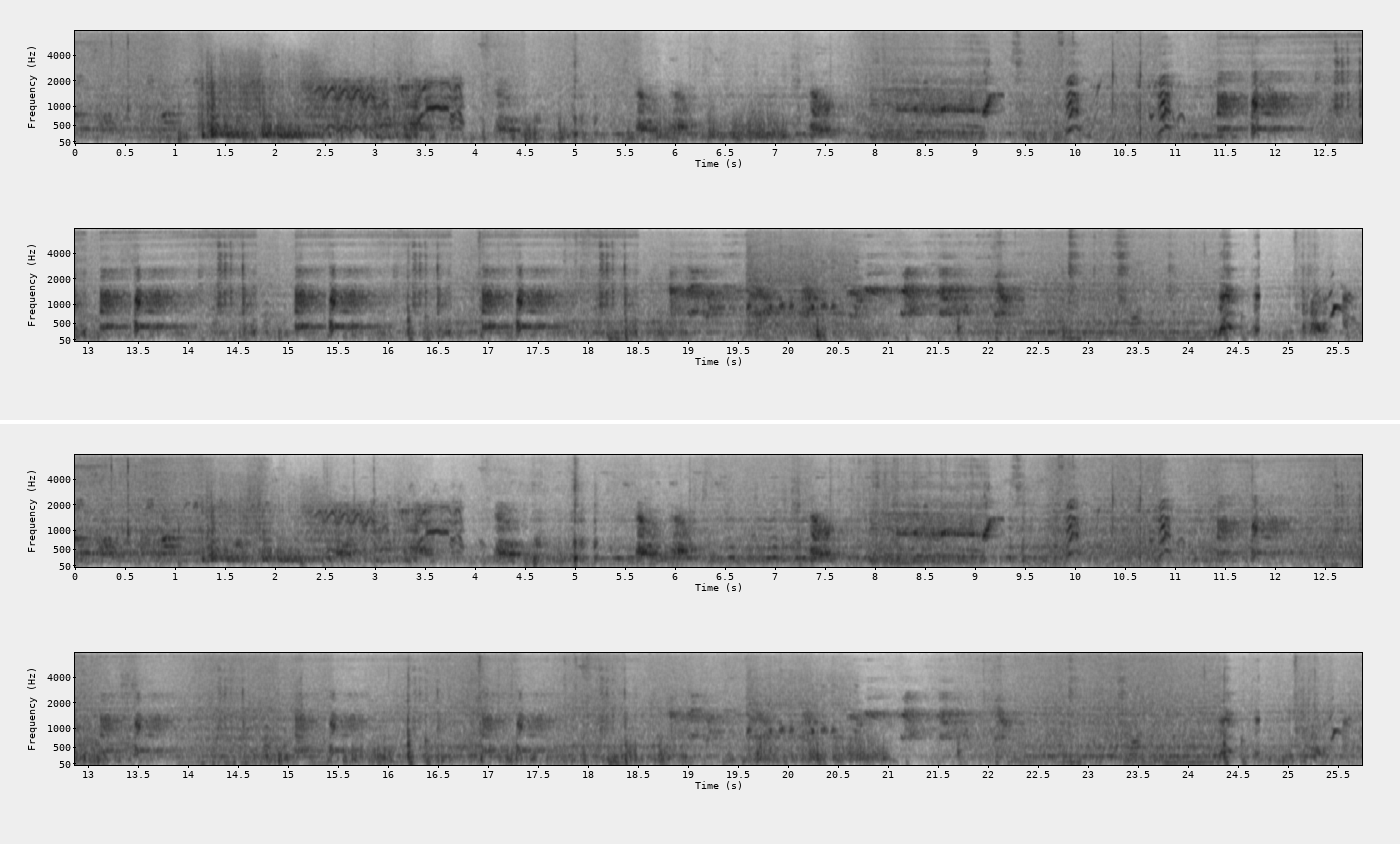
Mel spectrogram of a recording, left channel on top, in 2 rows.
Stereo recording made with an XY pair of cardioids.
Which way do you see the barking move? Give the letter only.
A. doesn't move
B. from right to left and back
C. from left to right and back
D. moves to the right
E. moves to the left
E.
